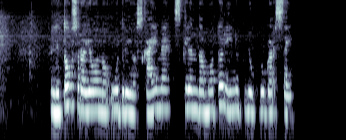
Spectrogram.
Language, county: Lithuanian, Panevėžys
